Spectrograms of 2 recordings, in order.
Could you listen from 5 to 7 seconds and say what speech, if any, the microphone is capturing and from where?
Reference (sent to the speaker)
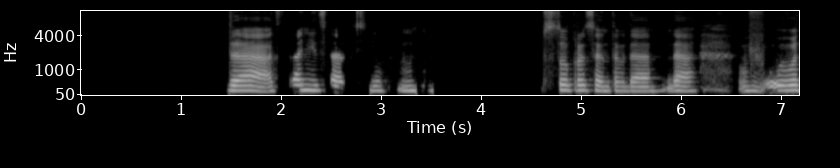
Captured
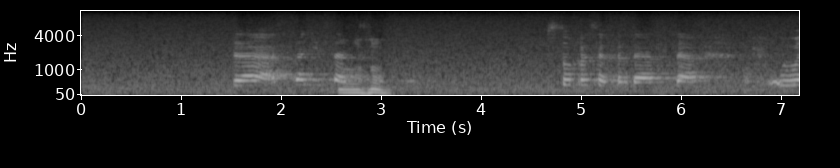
echo only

